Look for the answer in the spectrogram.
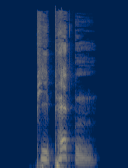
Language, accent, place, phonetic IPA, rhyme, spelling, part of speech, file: German, Germany, Berlin, [piˈpɛtn̩], -ɛtn̩, Pipetten, noun, De-Pipetten.ogg
- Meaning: plural of Pipette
